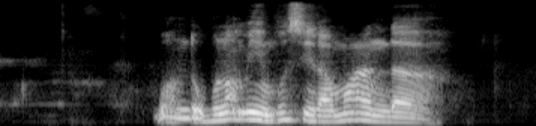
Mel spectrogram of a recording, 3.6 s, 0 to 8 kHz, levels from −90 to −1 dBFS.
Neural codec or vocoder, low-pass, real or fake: codec, 16 kHz, 0.9 kbps, LongCat-Audio-Codec; 7.2 kHz; fake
